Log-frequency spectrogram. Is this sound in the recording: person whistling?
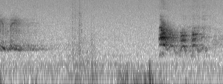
no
